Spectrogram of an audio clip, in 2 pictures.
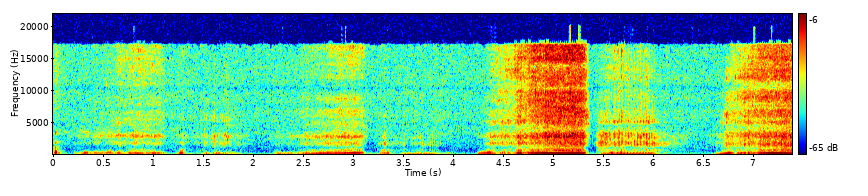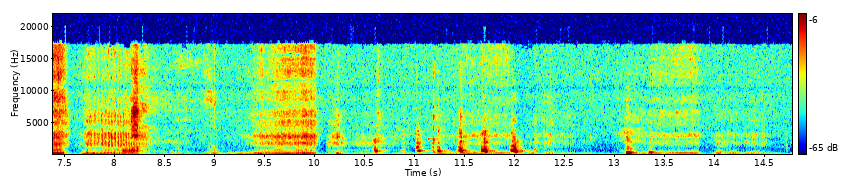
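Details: Sleeping dog snoring: irregular, rough rumbling breaths with snorting and a few squeaky sounds.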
